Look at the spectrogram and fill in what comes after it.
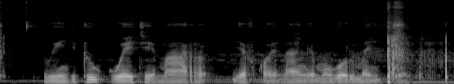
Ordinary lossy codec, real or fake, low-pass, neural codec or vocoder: none; real; none; none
